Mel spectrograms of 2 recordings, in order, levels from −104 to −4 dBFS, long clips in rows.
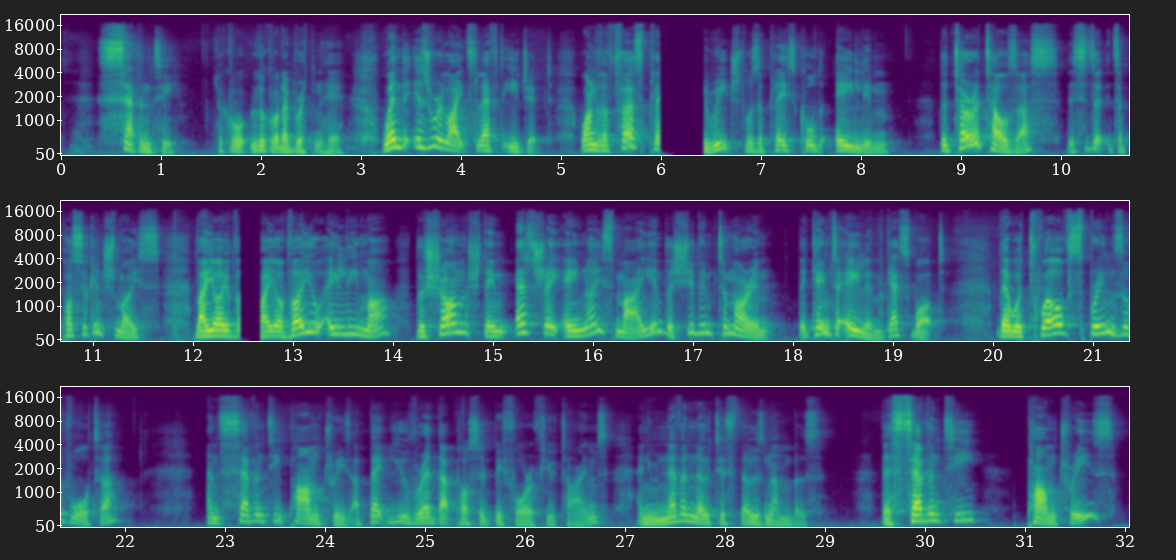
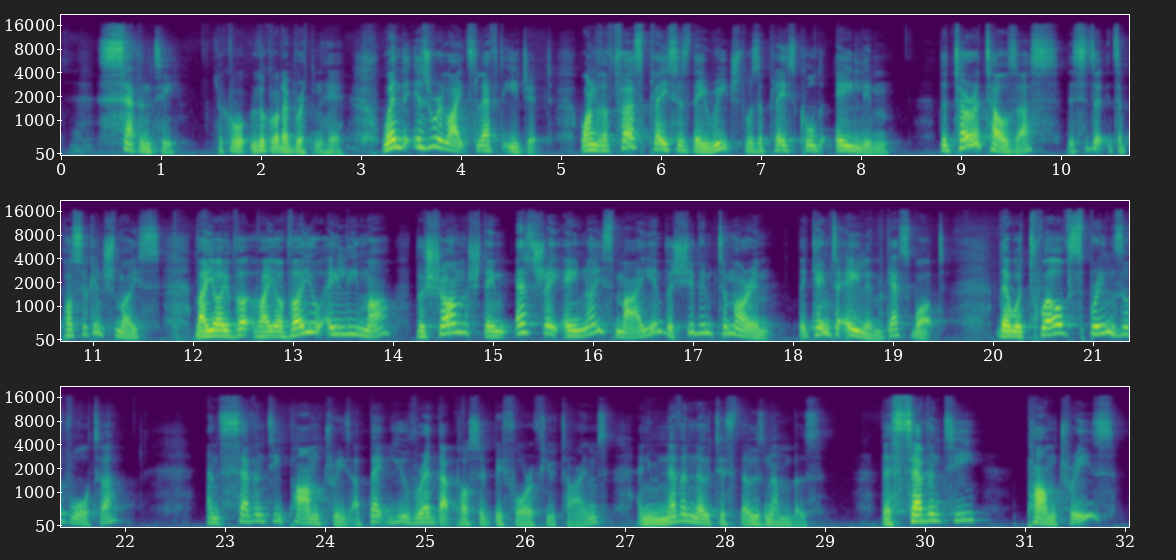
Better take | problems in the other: second | audio cutting out; at 6 s and at 12 s

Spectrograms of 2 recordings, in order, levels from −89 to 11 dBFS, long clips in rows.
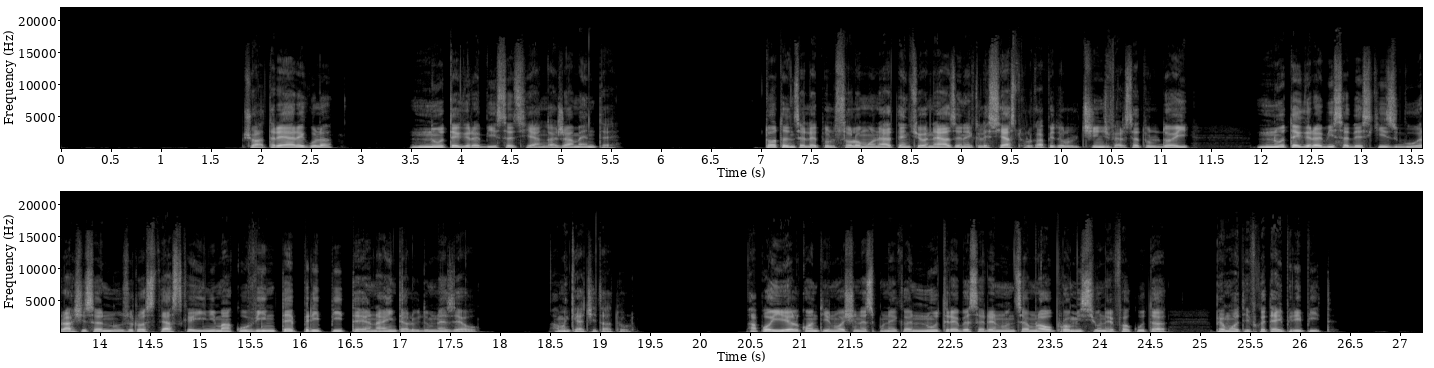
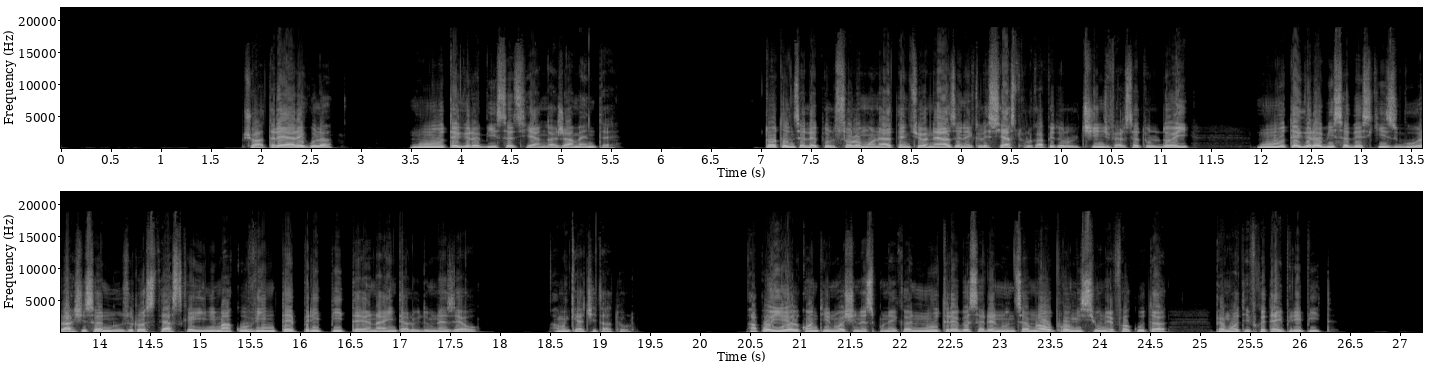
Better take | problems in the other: first | distortion; slight; 10 dB below the speech

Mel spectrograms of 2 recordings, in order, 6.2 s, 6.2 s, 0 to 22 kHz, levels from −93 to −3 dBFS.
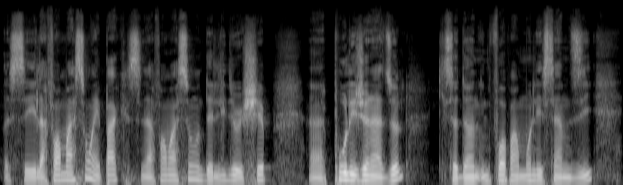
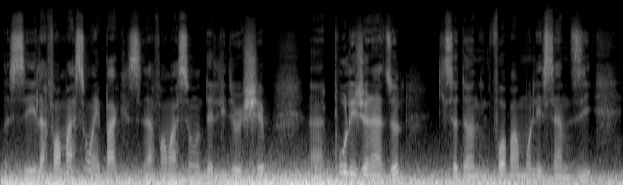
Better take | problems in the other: first | low rumble; loud; throughout; 4 dB below the speech

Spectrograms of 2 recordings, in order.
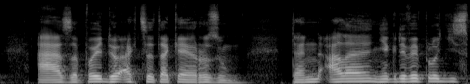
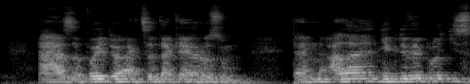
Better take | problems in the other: first | off-mic speech; far // room echo; slight; dies away in 0.4 s

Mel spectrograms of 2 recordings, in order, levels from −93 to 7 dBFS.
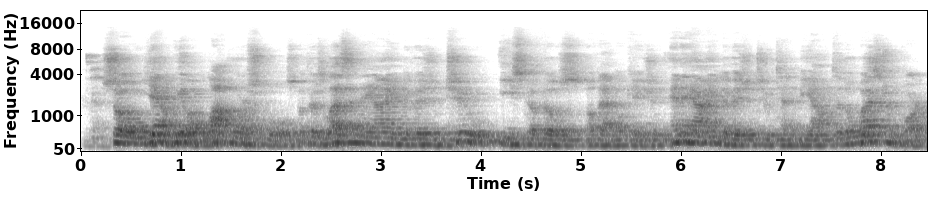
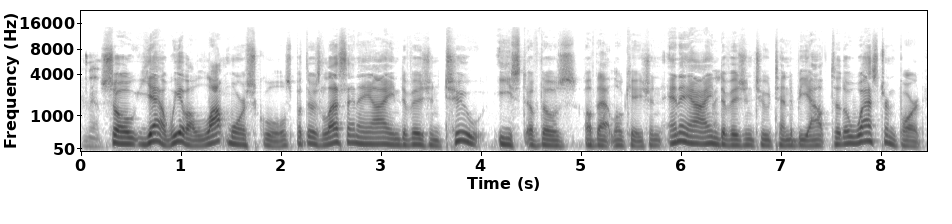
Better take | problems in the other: second | off-mic speech; far // room echo; strong; dies away in 0.8 s

